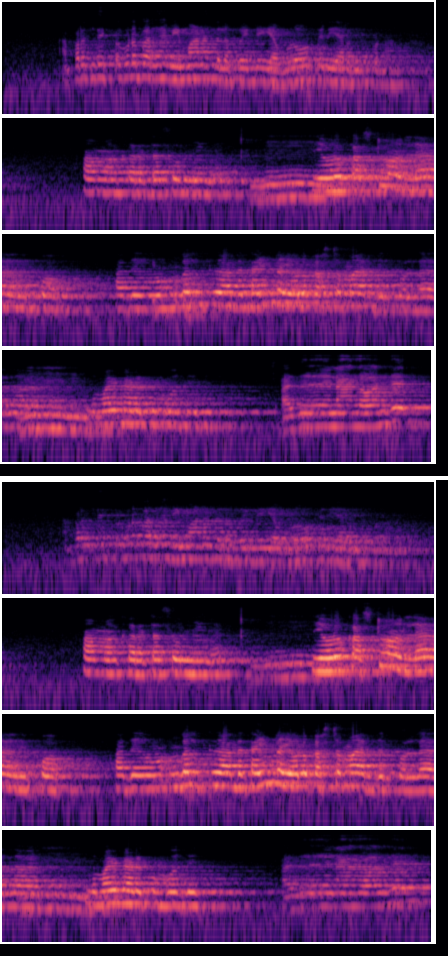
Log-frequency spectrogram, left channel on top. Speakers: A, on the left; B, on the right.
A: அப்பறம் இந்த இப்ப கூட பாருங்க விமானத்துல போயிட்டு எவ்ளவோ பேரு எறந்து போனாங்க
B: ஆமா கரெக்டா சொன்னீங்க
A: ம்
B: எவ்ள கஷ்டம் இல்ல இப்போ அது
A: இப்போ
B: உங்களுக்கு அந்த டைம்ல எவ்ள கஷ்டமா இருந்திருக்கும்ல்ல இந்த
A: ம்
B: இந்த மாரி நடக்கு கும்போது
A: அது நாங்க வந்து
